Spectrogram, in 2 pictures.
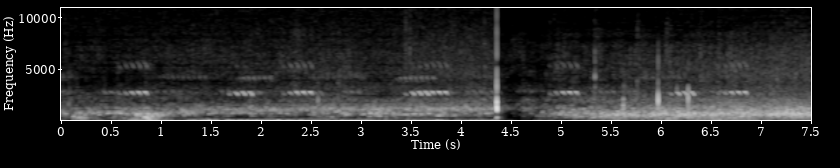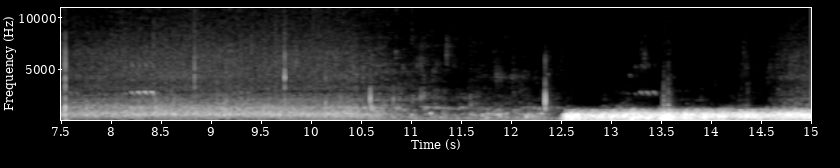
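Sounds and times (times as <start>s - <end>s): sharp drips: 0.0s - 9.0s, 9.6s - 14.9s
steady rain: 0.0s - 11.3s.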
